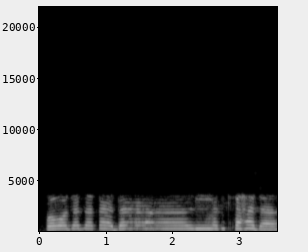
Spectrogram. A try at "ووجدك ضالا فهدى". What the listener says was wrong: Not dal. It's not dal. It's a dad. Dalla. Dalla. Fahada.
